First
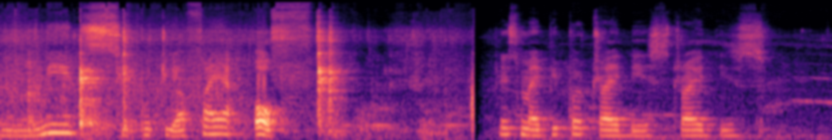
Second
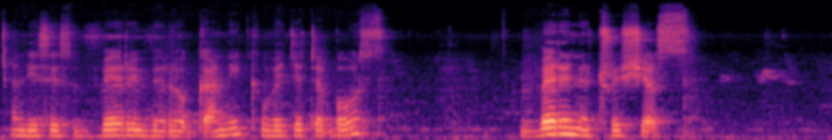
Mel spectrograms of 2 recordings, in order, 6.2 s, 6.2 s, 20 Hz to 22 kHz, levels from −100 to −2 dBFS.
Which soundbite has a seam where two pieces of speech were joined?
first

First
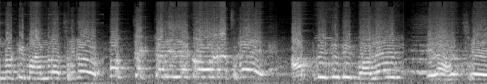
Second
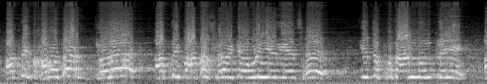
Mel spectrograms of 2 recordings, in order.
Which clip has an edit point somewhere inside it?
first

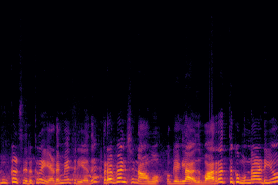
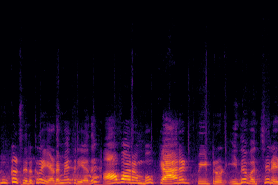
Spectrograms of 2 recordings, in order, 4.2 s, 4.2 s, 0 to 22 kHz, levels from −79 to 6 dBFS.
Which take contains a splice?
second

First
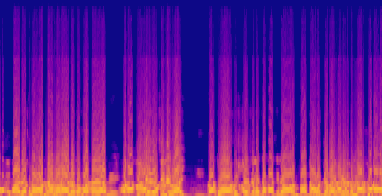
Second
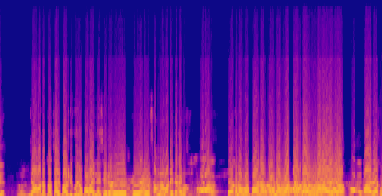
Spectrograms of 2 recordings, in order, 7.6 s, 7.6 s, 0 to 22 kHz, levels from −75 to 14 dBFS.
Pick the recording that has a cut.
second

